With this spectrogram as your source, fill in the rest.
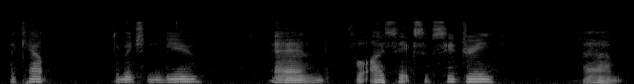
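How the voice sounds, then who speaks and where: Male software presenter, low voice, halting step-by-step walkthrough, unscripted screencast delivery. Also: slight background noise, poor audio. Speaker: software developer giving a demonstration. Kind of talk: unscripted screencast tutorial narration.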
